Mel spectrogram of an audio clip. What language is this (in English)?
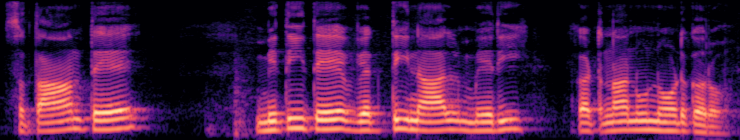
Punjabi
